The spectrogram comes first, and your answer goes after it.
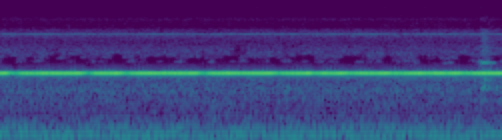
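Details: Car stereo cassette deck after drive motor repair and speed adjustment: a clean, steady high test tone near three kilohertz holds dead even with no wavering; the tape runs at correct playback speed.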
